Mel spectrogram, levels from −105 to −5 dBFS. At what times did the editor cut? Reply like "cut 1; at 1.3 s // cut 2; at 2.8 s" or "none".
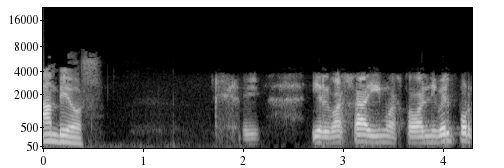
cut 1; at 2.0 s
